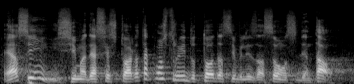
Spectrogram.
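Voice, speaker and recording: A man's voice: medium pitch, wildly swooping pitch, fast, a little mellow. Emphatic man lecturing in hall. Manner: emphatic, repeats words for stress. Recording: long reverb of a hall.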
